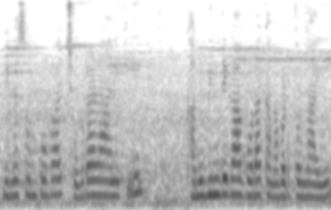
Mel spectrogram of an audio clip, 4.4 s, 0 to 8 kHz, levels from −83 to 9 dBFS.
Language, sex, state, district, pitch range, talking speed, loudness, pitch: Telugu, female, Andhra Pradesh, Krishna, 195-220 Hz, 70 wpm, -27 LUFS, 210 Hz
